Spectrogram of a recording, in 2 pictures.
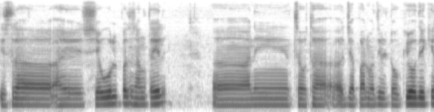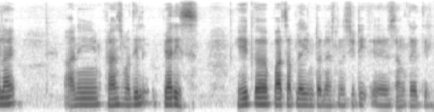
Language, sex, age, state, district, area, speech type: Marathi, male, 30-45, Maharashtra, Akola, rural, spontaneous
